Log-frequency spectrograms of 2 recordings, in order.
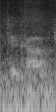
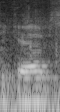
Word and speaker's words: DeKalb: Yeah, we call it DeKalb, but I know in Georgia they call it DeKalb.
